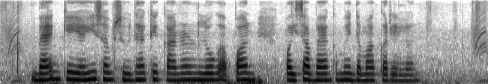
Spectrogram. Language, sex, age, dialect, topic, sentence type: Bhojpuri, female, 18-24, Western, banking, statement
